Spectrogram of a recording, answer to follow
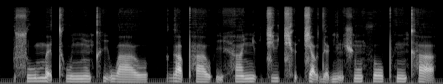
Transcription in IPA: sʰu˦mɛ̰˦˨ tʰu˨ɲũ˨kʰḭ˦˨wa˨ʊ̯ | ɡä̰˦˨pʰa˨ʊ̯ʔḭ˦˨ hã˦ ɲɪ˦ʔ t͡ɕi˦t͡ɕʰɪ˦ʔt͡ɕa̰˦˨ʊ̯dɛ̰˦˨ ɡĩ˦˨ ʃũ˦θo˦pʰĩ˦kʰä̰˦˨

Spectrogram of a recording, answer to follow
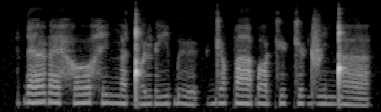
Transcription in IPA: ɗɛ ɽɛhohi ŋɐɡ͡ǃolʲ ɽiɓɨ | ɡʲɔpaɓɔ kʲukʲɘɖvi ŋ͡ǃɐ

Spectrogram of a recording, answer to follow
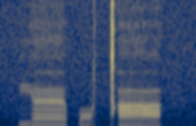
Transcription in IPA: jɛːpɔ ǀa

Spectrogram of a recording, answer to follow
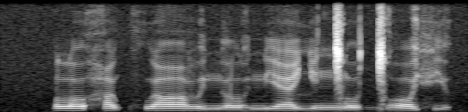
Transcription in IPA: lˠohɑ kʷʰɑːβɵmʲelˠṳ mʲæːʎe ŋ͡ǀo ɡ͡ǀɔːfʲo

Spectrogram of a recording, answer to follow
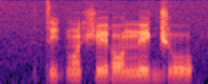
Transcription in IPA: ti˧ɡɔ̃˦ ʃe˧ɾɔ˧ne˦ d͡ʒo˦˨

